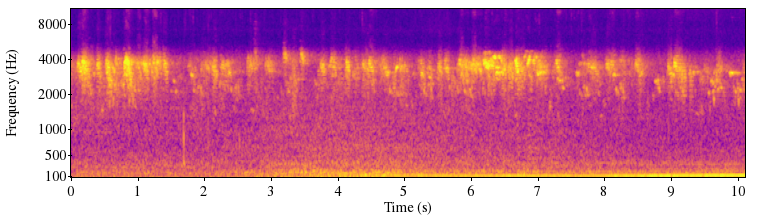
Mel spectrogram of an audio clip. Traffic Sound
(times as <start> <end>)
3.2 10.1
